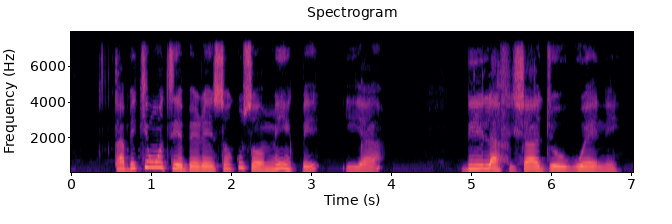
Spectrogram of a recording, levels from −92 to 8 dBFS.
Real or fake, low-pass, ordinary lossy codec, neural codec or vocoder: real; 7.2 kHz; none; none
